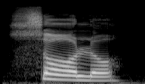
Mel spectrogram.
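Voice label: "solo", Spanish, female, slow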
